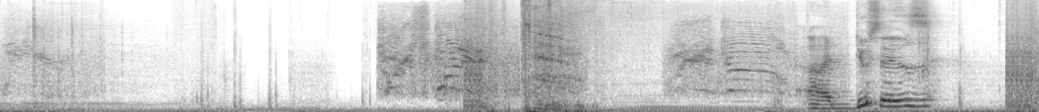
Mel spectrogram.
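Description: Gunfire and shattering in the shooter game F.E.A.R., with sharp bursts and breaking crashes in the middle and later stretches, mixed with in-game voices and someone speaking.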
